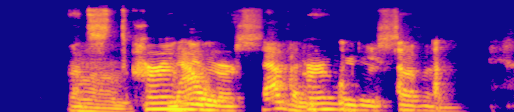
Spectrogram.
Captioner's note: laughs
